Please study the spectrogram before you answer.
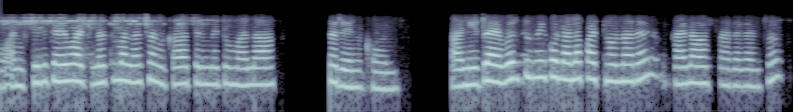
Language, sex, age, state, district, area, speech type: Marathi, female, 18-30, Maharashtra, Kolhapur, urban, conversation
